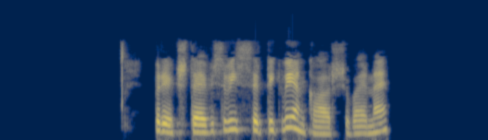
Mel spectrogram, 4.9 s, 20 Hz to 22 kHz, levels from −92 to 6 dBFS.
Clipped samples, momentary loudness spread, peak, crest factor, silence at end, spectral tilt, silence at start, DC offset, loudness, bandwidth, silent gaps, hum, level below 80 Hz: under 0.1%; 13 LU; 0 dBFS; 18 dB; 1 s; -4.5 dB/octave; 1.2 s; under 0.1%; -16 LUFS; 7.8 kHz; 1.42-1.54 s; none; -60 dBFS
